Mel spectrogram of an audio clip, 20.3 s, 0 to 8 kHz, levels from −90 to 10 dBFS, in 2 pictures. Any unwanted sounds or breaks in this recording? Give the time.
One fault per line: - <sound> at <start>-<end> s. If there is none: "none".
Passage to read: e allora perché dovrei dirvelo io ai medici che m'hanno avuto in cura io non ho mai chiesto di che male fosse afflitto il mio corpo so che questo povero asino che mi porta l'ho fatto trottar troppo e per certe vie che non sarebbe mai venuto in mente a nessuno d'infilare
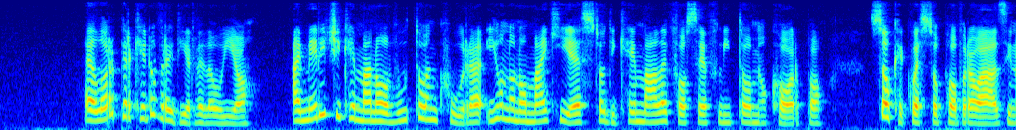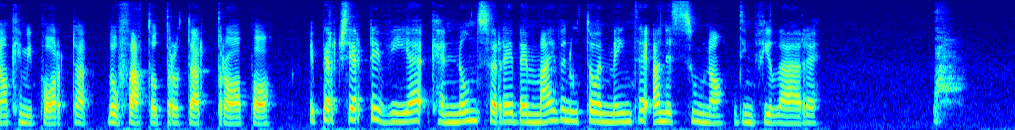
- bark at 19.5-19.9 s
